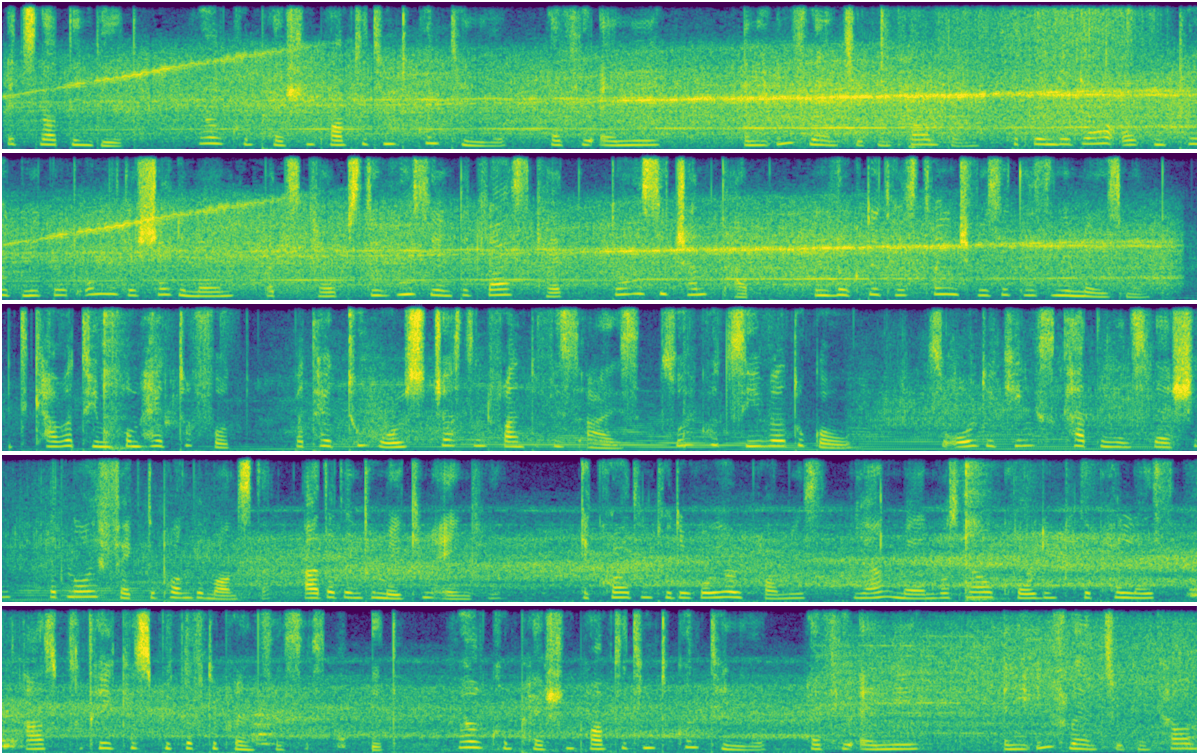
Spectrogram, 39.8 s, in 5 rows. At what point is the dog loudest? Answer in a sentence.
The volume of the dog peaks at 32 seconds.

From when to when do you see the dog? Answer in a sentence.
You can hear the dog from 31.8 to 34.2 s.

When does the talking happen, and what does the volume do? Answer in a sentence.
The talking can be heard from 0.0 to 39.7 s, at a steady volume.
